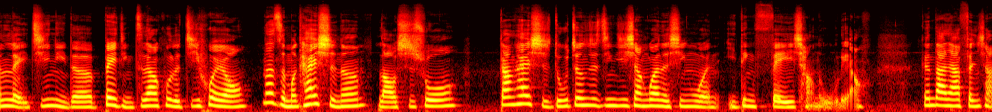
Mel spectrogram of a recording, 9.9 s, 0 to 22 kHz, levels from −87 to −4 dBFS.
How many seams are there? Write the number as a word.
three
